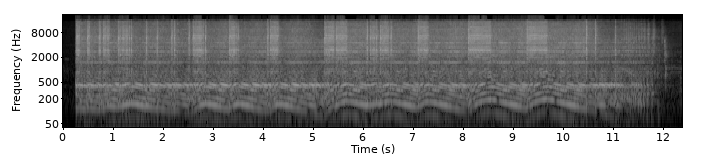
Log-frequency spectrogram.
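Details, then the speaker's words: Yamaha QT50 moped (78 or 80), new correct spark plug, carburetor leaking fuel: uneven buzzing, revs surging and sagging; intermittent misfire, charge coil behind the flywheel suspected as the likely cause. "After consulting the Warlock Jack Rutherford Moped Wizard, we determined that the most likely cause for an intermittent spark issue on this QT50 is a charged coil located behind this flywheel right there."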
